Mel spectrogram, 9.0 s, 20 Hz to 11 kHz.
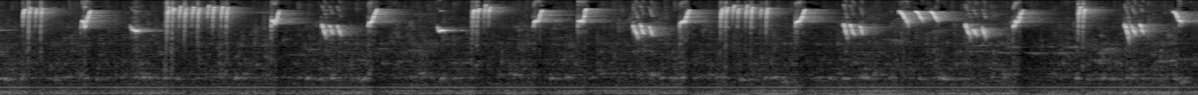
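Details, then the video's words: Crimson sunbird singing a rich, varied master song for training other songbirds, phone-recorded: rapid high, thin chips mixed with buzzy down-slurred notes and brief trilled bursts, nearly continuous, over a faint constant hum. "KOLIBRI NINJA GACOR FULL ISIAN SUPER MEWAH, 100% COCOK BUAT MASTERAN KONIN BAHAN"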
